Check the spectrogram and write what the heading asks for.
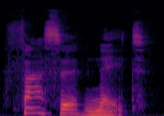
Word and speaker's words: fascinate: Fascinate, تلفظ fascinate, استرسم روی fast, fascinate به معنی to attract or interest somebody very much, یعنی جذب کردن یا باعث علاقه‌مندی شدن کسی نسبت به چیزی.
